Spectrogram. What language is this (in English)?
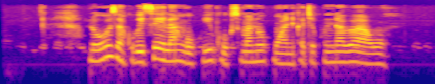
Ganda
